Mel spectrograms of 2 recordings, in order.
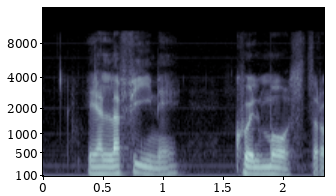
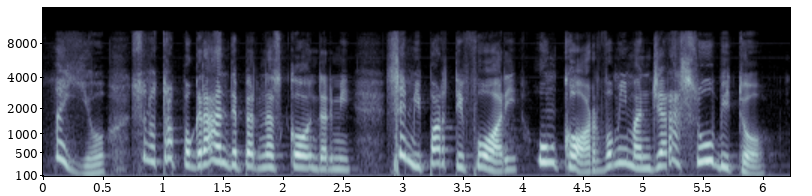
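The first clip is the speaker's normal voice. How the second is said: worried spider; 11 semitones higher, 4 dB louder than usual. Acted. Spider fears the crow.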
